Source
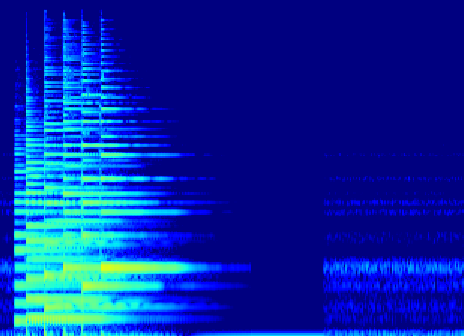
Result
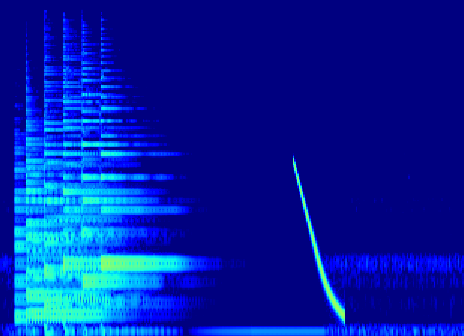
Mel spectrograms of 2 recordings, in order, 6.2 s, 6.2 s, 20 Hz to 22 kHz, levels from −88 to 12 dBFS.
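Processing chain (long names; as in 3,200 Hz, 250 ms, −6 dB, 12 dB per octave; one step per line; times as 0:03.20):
ring modulation 35 Hz
frequency shifter +48 Hz
sound drawn into the spectrogram fall, 0:03.90–0:04.60, 250–3,200 Hz −32 dBFS
level −5.5 dB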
